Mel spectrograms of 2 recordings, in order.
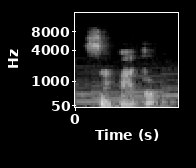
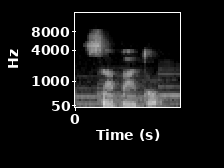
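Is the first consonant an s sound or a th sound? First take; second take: s sound; s sound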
